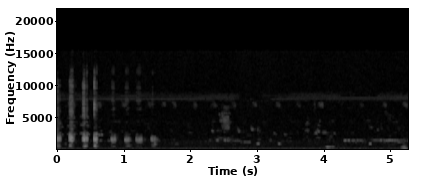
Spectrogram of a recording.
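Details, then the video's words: Black francolin giving a harsh call series: four quick rasping notes, then four slightly slower ones, fading out after about one and a half seconds, with faint distant bird notes and low background noise afterwards. "کالے تیتر کی آواز کترناک"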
